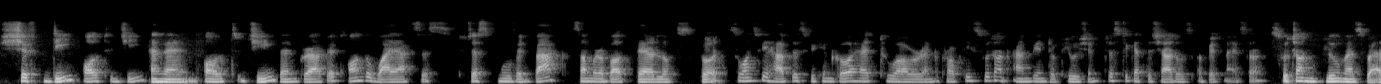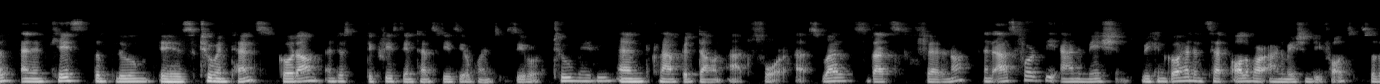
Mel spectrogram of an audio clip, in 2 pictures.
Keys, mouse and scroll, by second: 0.5 shift+d, 1.4 alt+g, 2.1 right click, 2.7 alt+g, 3.4 g, 4.6 y, 6.3 click, 8.3 click, 10.0 click, 12.9 click, 16.5 click, 17.3-19.8 drag, 20.6-22.3 drag, 25.8 click, 27.0-27.6 drag.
